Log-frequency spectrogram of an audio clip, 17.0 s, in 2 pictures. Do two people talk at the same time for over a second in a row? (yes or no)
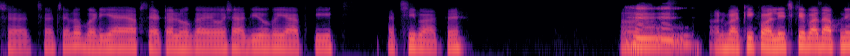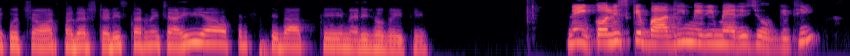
no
